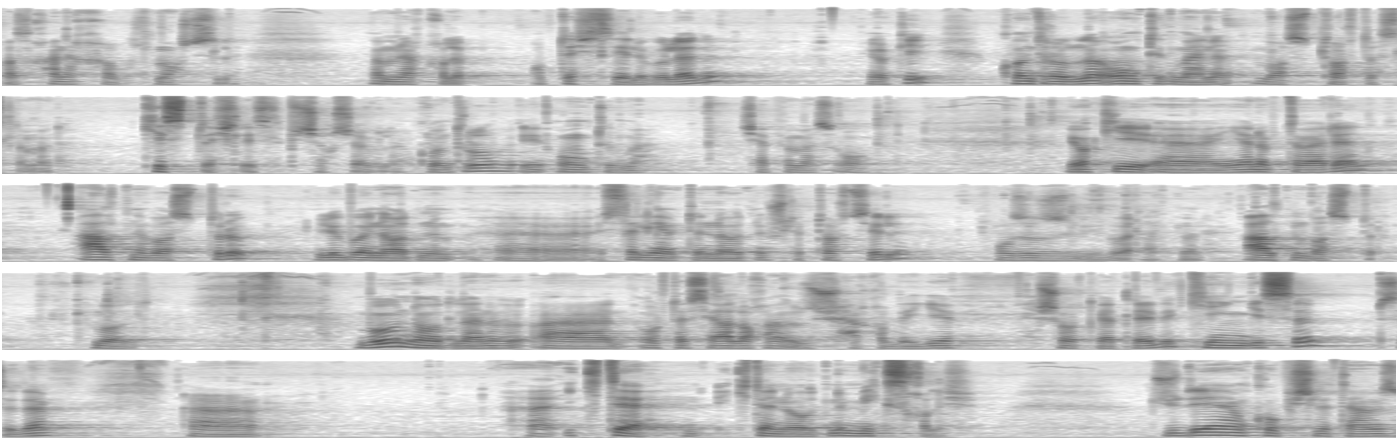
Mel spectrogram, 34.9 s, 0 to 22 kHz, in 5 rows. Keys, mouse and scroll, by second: 3.5 click, 6.0 ctrl+right click, 7.1 click, 10.4 ctrl+right click, 11.4 ctrl+click, 17.8 alt+click, 19.4 ctrl+shift+click, 20.6 alt+click, 21.5 ctrl+click, 26.0 click, 31.1-33.0 drag.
